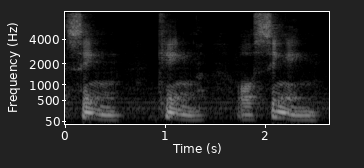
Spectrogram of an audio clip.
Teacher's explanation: It's a velar sound at the back of your mouth. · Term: ng sound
